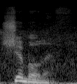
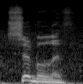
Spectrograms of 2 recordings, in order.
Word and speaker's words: shibboleth: then they would say to him say now shibboleth but he said sibilith for he could not pronounce it correctly Then They seized him and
